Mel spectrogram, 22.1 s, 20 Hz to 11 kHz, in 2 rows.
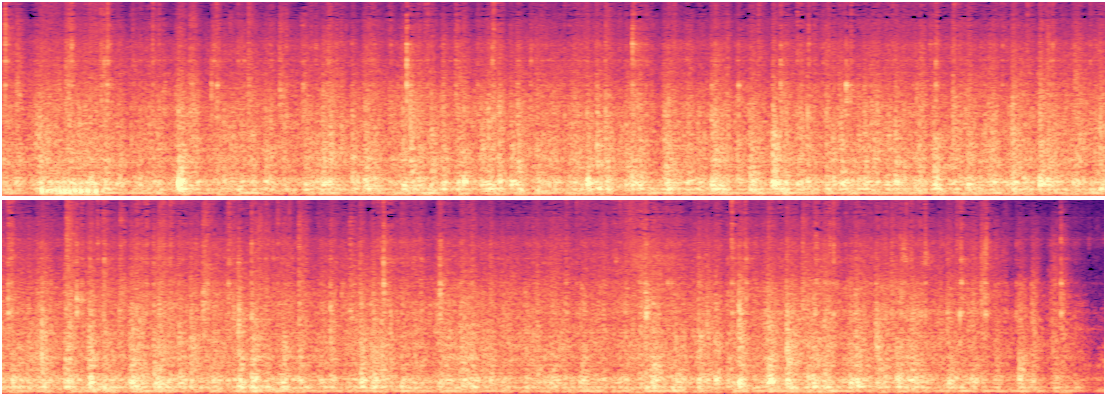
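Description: Beko WTK104121W front-loading washing machine in its main wash: the drum motor hums steadily as the drum turns, with water sloshing and wet laundry tumbling and dropping inside. The sound fades out at the very end.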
